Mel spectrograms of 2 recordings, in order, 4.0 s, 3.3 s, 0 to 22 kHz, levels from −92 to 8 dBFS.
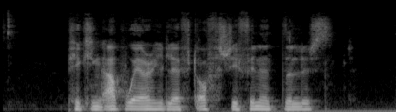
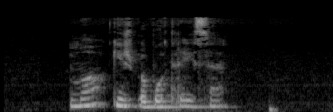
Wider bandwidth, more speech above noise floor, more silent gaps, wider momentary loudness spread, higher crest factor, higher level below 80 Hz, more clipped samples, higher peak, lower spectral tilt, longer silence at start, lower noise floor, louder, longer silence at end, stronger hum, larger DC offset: about the same, 11.5 kHz vs 11.5 kHz; about the same, 43 dB vs 43 dB; neither; second, 9 LU vs 20 LU; about the same, 20 dB vs 18 dB; about the same, -58 dBFS vs -60 dBFS; neither; first, -10 dBFS vs -16 dBFS; first, -6.5 dB/octave vs -5 dB/octave; about the same, 0.7 s vs 0.7 s; about the same, -72 dBFS vs -73 dBFS; about the same, -30 LUFS vs -30 LUFS; about the same, 0.65 s vs 0.55 s; neither; neither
